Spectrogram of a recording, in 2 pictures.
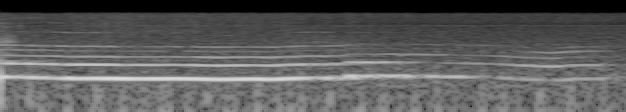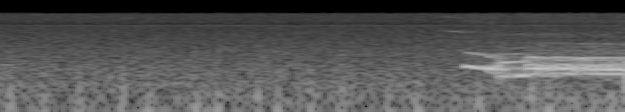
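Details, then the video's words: Pet dog howling indoors in response to a phone left ringing: a long sustained howl, level and then gently falling, wavering downward near its end, then after a quiet pause a new, higher-pitched howl begins. "Howling Dog"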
